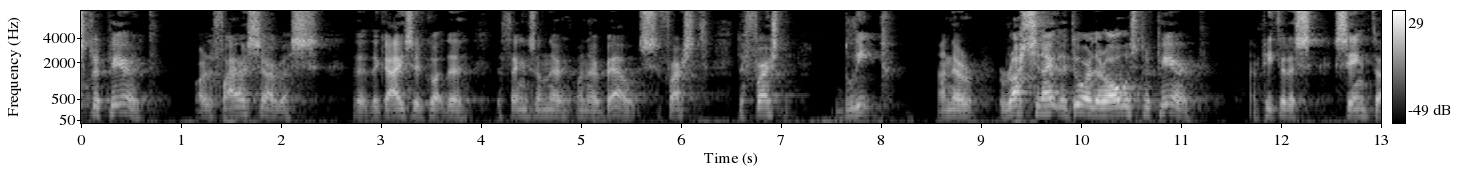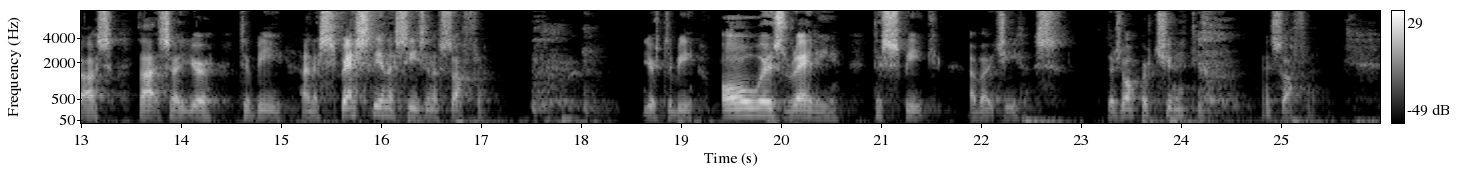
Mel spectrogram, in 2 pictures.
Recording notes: Recorded at North Harris Free Church on the morning of Sunday.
